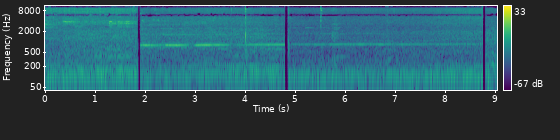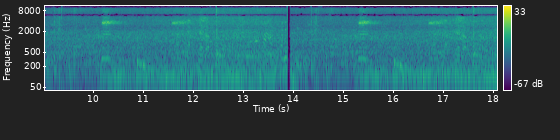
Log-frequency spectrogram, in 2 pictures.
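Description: A metal ladle scrapes and clinks against a pan.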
